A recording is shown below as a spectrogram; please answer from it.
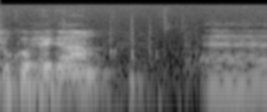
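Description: A man's voice into a handheld microphone: a phrase of speech, a short pause with a few faint clicks, then one long syllable held at a steady pitch, as in chanted recitation.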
